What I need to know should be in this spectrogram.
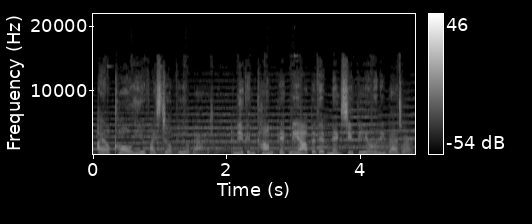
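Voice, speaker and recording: A woman's voice: fairly high pitch, animated, a little fast, over music, natural voice. A woman playing a stubborn, playful young woman in a visual novel, teasing and breezy. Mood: reassuring, teasing. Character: stubborn, playful young woman who teases her friend.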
